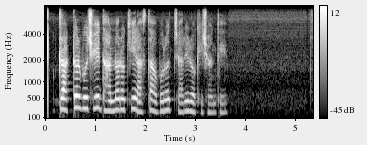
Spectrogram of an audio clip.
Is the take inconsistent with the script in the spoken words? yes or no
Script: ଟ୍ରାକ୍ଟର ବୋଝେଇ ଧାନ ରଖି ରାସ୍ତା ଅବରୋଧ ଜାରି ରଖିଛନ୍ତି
no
